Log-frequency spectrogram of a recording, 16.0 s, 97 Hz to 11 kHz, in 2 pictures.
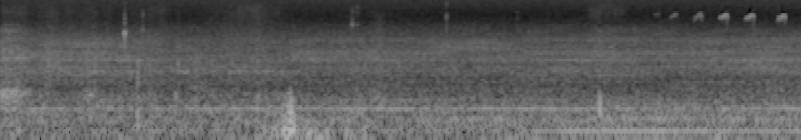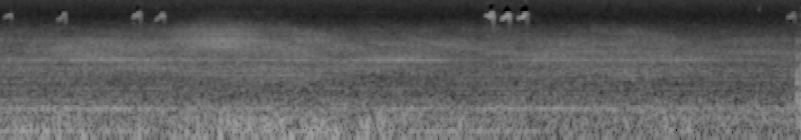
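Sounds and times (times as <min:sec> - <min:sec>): distant harvester engine drone: 0:00.0 - 0:16.0
high bird chirps: 0:06.5 - 0:09.8, 0:12.8 - 0:13.4.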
